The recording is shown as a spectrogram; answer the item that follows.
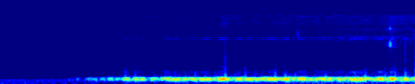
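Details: Blue whale (Balaenoptera musculus), vocalization.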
